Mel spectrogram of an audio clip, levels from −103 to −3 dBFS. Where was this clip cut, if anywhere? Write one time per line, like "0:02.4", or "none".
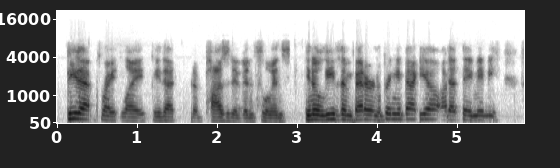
0:01.7
0:02.9
0:03.7
0:04.0
0:04.5
0:04.9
